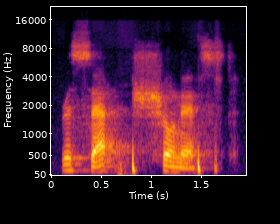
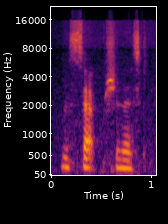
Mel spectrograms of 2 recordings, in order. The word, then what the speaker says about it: receptionist: the next section is the tricky bit is the PT in the middle reset the beginning of the third sound is a shush exactly receptionist difficult yeah exceptional receptionist and where does a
